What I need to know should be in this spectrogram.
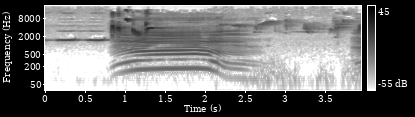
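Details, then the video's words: A single sustained moo from tame cows herded in the afternoon, holding steady before sagging downward at the end, with brief bird chirps around it. "Cows Sounds"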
